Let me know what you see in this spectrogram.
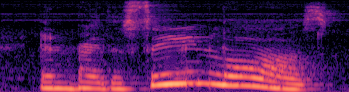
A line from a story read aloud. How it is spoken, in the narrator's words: the old man murmured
